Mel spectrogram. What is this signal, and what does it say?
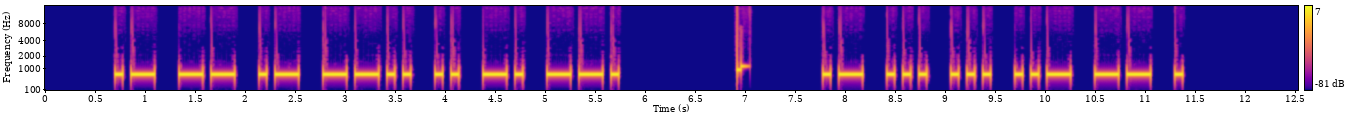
Morse code, heard as a keyed tone, about 15 wpm, 700 Hz. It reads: AMAZING ASSUME
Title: Sentences from Top 1500 Words - New Word Drill - 15wpm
